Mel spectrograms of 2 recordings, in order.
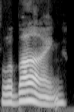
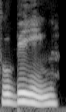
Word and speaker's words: Levine: Well, Levine, is often pronounced wrong as Levine, and because that's phonetic. Okay. But it's Levine.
